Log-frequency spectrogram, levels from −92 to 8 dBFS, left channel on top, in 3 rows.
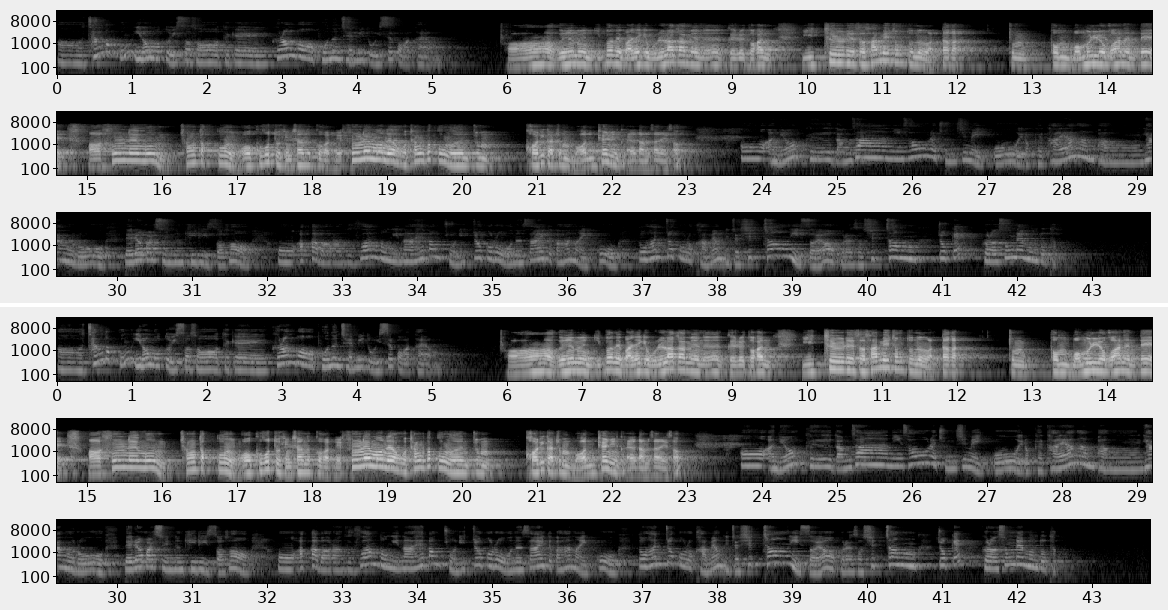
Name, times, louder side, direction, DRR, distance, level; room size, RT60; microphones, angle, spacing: voice 1, 0.0-5.1 23.7-42.5, right 3 dB, 85° right, 4 dB, 1.4 m, -41 dB
voice 2, 6.0-12.0 12.7-13.0 13.3-20.4 20.9-22.9, right 3 dB, 50° right, 10 dB, 0.8 m, -23 dB
28.5 x 17.5 x 2.4 m, 1.2 s
head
